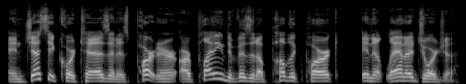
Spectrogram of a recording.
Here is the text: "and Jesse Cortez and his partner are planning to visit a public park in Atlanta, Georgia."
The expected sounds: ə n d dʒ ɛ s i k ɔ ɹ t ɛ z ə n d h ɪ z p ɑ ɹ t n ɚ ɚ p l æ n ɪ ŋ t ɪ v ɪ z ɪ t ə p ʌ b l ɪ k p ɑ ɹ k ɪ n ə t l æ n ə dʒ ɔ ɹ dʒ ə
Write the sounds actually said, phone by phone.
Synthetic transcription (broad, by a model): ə n dʒ ɛ s i k ɔ ɹ t ɛ z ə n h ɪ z p ɑ ɹ t n ɚ ɚ p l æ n ɪ ŋ t ɪ v ɪ z ɪ t ə p ʌ b l ɪ k p ɑ ɹ k ɪ n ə t l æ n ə dʒ ɔ ɹ dʒ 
